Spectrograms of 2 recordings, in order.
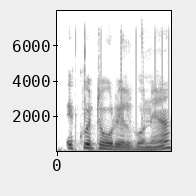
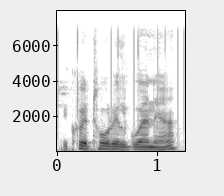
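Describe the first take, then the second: First: Said in the usual way. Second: Equatorial Guinea said with Guinea as gwan-ya; other accent. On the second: Shown as a demonstration. Teacher showing students the other accent for Guinea, gwan-ya. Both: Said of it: "in the accent otherwise".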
